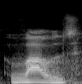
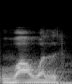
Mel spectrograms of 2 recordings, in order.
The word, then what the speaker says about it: vowels: हम इसको वावल पढ़ते हैं, जो कि मेरे हिसाब से गलत प्रोनाउंसिएशन है। आप इसको दो तरह से पढ़ सकते हैं, एक है वाउल, वाउल्स। दूसरी जो आसान है जिसको मैं प्रेफर करता हूँ वो है वाउल्स, वाउल्स।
